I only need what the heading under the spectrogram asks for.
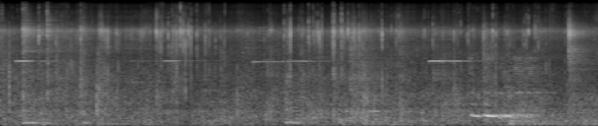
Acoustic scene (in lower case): subway station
